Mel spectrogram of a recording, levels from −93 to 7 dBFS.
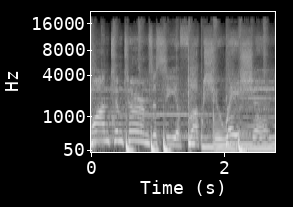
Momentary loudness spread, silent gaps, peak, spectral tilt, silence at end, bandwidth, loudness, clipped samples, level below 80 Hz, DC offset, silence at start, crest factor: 3 LU; none; -2 dBFS; -5 dB/octave; 0 s; 18 kHz; -16 LUFS; under 0.1%; -22 dBFS; under 0.1%; 0 s; 12 dB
